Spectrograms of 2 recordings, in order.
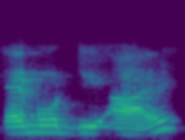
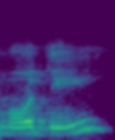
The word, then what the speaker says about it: Modi: called modi okay now it's spelt modi but it's not modi it's a modi okay like a hard right and uh it's uh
